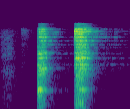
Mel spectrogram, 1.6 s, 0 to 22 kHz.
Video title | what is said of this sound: 360 Live: How to machine the second side (Live from Birmingham UK Tech Centre) | real loud ringing noise i know that is not down flat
